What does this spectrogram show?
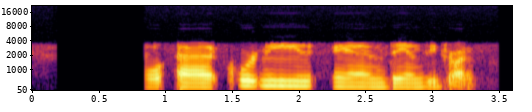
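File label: Police District Dispatch; Raleigh Police Northeast District Disp; wake; p25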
